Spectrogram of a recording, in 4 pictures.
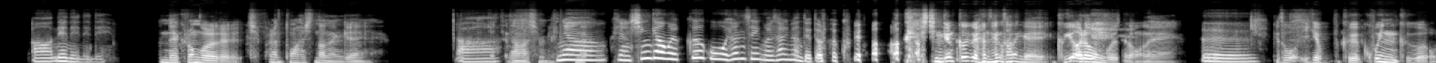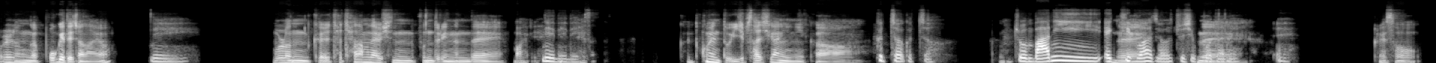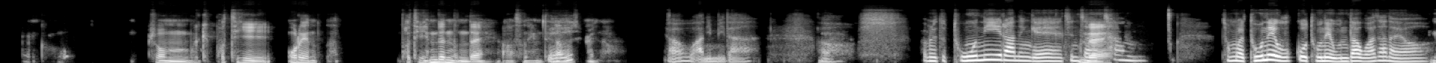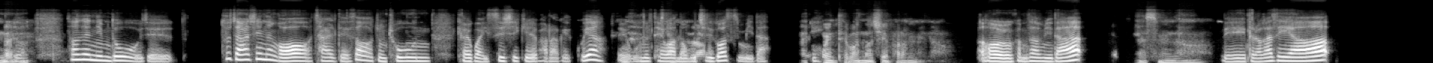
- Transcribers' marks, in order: other background noise; laughing while speaking: "되더라고요"; laughing while speaking: "아 그 신경 끄고 현생 사는 게"; laugh; throat clearing; in English: "액티브"; unintelligible speech; lip smack
- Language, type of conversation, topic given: Korean, unstructured, 돈에 관해 가장 놀라운 사실은 무엇인가요?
